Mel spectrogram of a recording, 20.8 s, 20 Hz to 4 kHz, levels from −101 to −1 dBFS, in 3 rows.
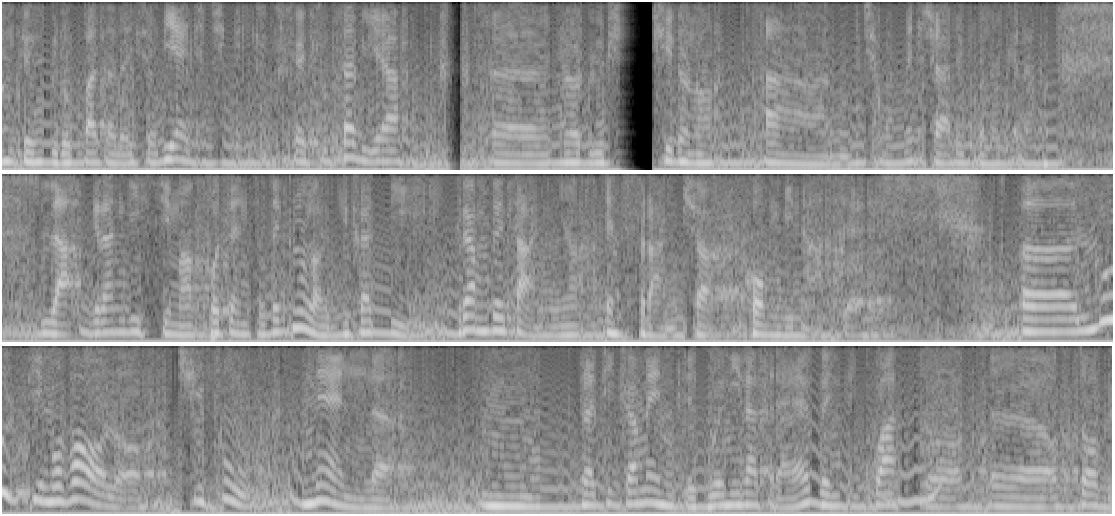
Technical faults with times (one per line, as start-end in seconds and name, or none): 0.00-20.83 low bit depth without dither
2.36-3.84 repeated stalls (stutter)
3.86-4.10 call audio freeze
6.58-8.23 jitter buffer speed-up
9.02-9.30 jitter buffer speed-up
18.38-19.56 jitter buffer speed-up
